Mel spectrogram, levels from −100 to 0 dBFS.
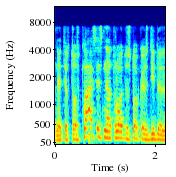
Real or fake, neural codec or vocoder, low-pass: real; none; 7.2 kHz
